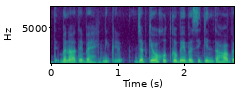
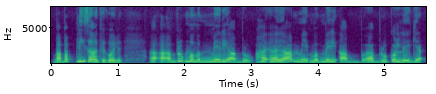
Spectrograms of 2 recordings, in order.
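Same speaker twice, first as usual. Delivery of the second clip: slow, stammering, higher delirious cry; distressed stammering; 5 semitones higher, 4 dB louder than usual. Acted. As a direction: stumble over the words in despair. (हकलाती, बेचैन बड़बड़ाहट)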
